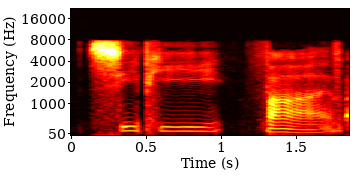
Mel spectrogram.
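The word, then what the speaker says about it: CP-V: So CP minus V is pronounced CP 5 operating system.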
